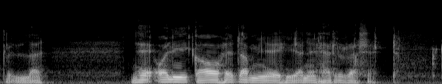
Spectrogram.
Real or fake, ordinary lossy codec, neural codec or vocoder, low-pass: real; none; none; 9.9 kHz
